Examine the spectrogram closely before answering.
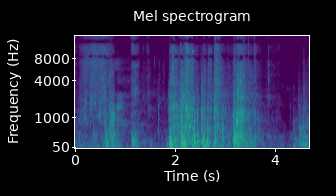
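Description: A cardboard box rustles and scrapes as hands handle it.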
